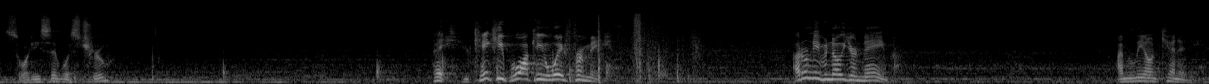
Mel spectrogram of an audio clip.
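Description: Earnest young cop, reverberant. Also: male voice, fairly high pitch, sing-song, moderate pace, pauses often. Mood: earnest, insistent. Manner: earnest, questioning, polite. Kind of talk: dramatic video game acting. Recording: long reverb, noisy ambience.

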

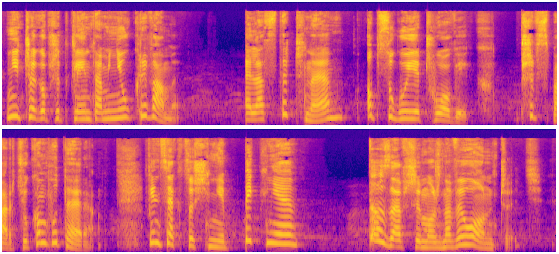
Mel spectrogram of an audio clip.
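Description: An actress playing a brisk, officious receptionist at a futuristic state clinic, speaking in formal, bureaucratic sales patter in an audio drama. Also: female voice, on the high side, very animated, no room sound. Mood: businesslike. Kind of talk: Polish audio drama acting.

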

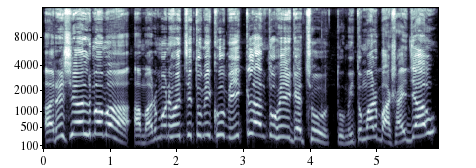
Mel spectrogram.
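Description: A man voicing a sly, flattering, scheming crow in a children's cartoon story, with a crafty, wheedling manner. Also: very high voice, brisk, dry recording.

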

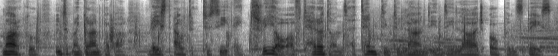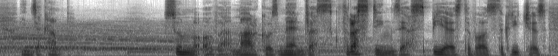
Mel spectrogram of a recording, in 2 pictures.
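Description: A man's voice: mid-range voice, fairly even intonation, a little slow, gravelly. Male mercenary knight raconteur played by an actor, fantasy audio play, hesitant conversational delivery, faint music bed. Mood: dramatic recounting. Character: male mercenary knight recounting his grandfather's voyage in a tavern. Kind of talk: in-universe storytelling audio play. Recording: music behind the voice.

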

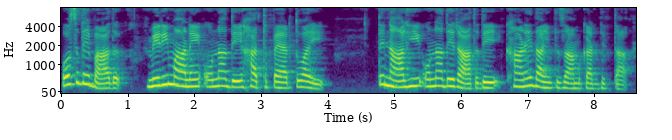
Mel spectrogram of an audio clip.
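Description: A woman narrating a moral folk tale as a storyteller, phrasing it deliberately with frequent pauses. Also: a little high, expressive.

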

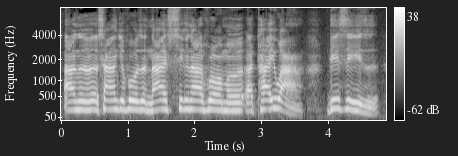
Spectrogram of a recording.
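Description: High-pitched Japanese man on ham radio. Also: slow pace, bright, forceful tone, no echo. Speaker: amateur radio operator. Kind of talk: ham radio contact chat. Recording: noisy room with radio hiss.

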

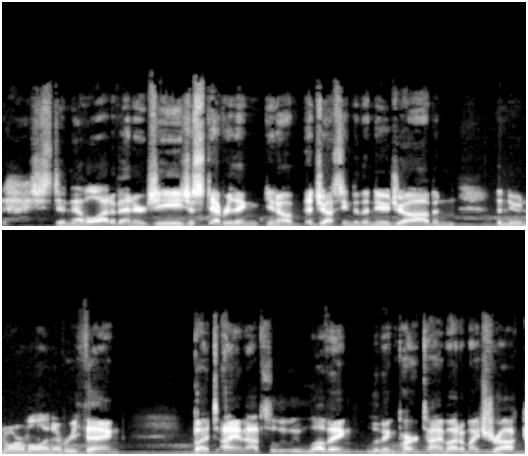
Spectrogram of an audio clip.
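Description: A man's voice: medium pitch, fairly bright tone, a little hiss or hum. A man in his thirties chatting casually and ramblingly to a handheld camera, as an outdoor vlogger. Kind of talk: casual outdoor vlog chat. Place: outdoors beside and inside a parked truck. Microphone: handheld camera at arm's length.

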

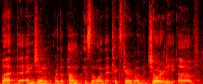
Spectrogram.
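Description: A young man, a firefighter-paramedic, calmly explaining station life while cooking, with polite "yes, ma'am" replies. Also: on the low side, fairly quick. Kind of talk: casual cooking chat. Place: large fire station kitchen, indoors. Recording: clear background noise.

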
